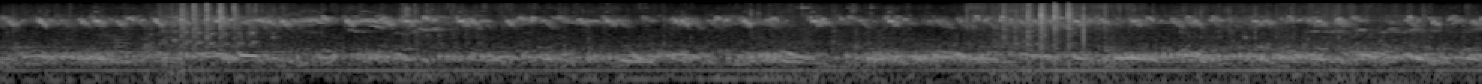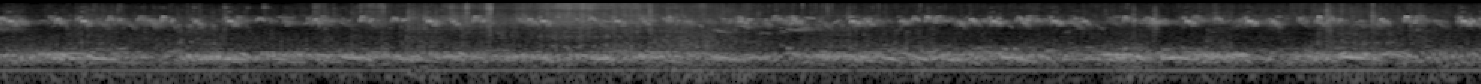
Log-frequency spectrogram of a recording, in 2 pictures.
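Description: Pigeons cooing steadily, several voices overlapping, with small birds chirping continuously at a higher pitch.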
